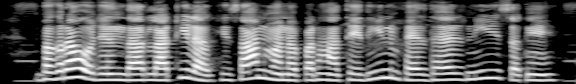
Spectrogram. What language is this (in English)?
Chhattisgarhi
